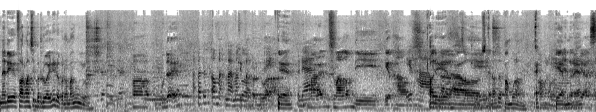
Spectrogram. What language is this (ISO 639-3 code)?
ind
